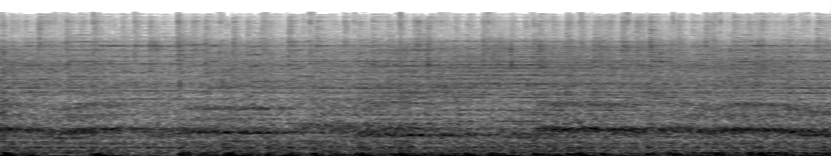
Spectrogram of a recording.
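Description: A large football supporters' section singing a chant in unison, many voices holding one wavering line, over a repeated low beat of the supporters' drums.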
